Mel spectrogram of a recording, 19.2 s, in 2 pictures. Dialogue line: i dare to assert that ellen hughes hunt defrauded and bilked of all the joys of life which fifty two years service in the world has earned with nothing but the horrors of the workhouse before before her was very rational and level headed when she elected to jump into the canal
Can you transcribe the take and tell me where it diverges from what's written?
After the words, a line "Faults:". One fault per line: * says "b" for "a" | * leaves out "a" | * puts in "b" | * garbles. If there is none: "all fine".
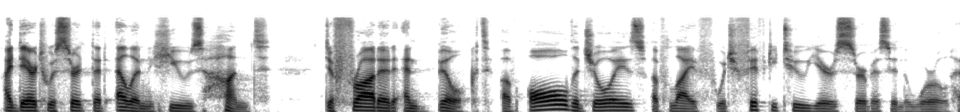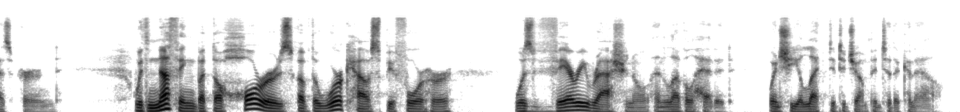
i dare to assert that ellen hughes hunt defrauded and bilked of all the joys of life which fifty two years service in the world has earned with nothing but the horrors of the workhouse before her was very rational and level headed when she elected to jump into the canal
Faults:
* leaves out "before"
